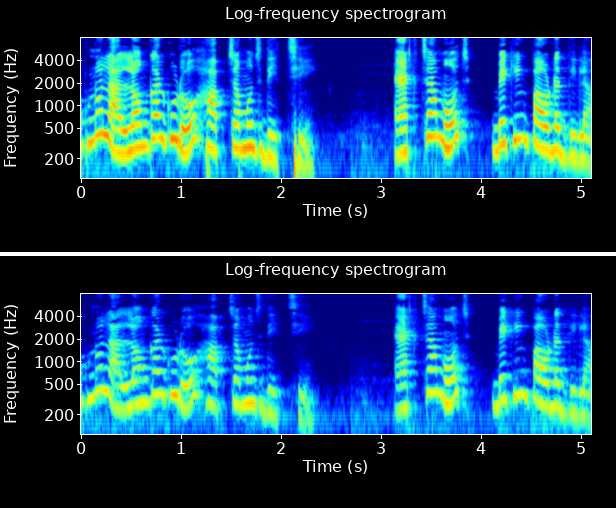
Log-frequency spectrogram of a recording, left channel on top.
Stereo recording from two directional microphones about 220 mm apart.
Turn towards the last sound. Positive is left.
turn(degrees=30)  # may be behind; listen again after turning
